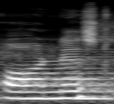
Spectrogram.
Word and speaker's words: honest: Next, for example, an honest boy, an hour. H is a consonant, but here the word starts with the vowel O sound.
